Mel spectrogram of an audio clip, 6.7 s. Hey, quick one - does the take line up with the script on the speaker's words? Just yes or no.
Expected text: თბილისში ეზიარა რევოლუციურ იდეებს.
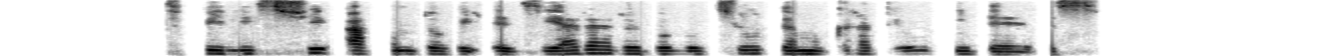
no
